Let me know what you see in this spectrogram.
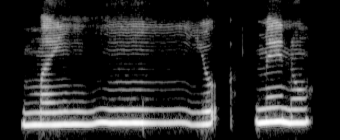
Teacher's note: the nasal sound should be held for two seconds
